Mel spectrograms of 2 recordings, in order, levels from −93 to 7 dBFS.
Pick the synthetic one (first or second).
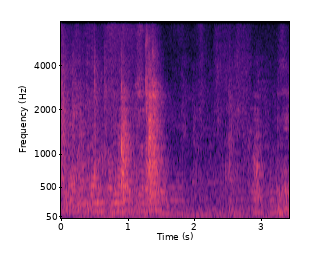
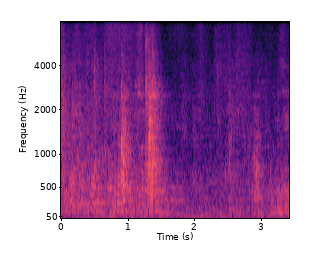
second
